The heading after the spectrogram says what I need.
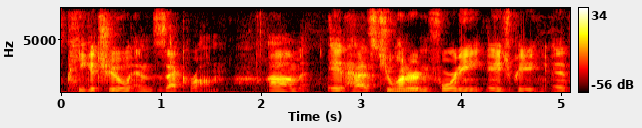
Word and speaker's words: Zekrom: the one that they showed is Pikachu and Zoey Ark I think that I'm pronouncing that correctly who knows right I'm terrible at pronouncing pokemons names it's not sober hour come apologize it's Pikachu and Zekrom it has 240 HP it is a an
